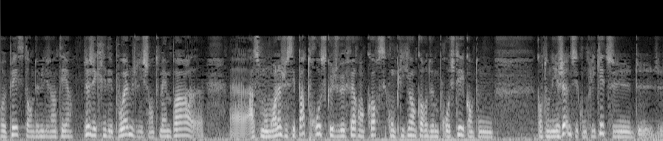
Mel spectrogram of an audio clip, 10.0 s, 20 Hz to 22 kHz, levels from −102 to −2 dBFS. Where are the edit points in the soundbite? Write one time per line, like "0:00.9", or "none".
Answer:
0:01.3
